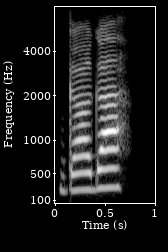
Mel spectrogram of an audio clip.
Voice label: "gaga", Apatani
